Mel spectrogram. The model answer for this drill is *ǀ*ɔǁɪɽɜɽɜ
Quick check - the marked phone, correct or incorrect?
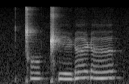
correct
